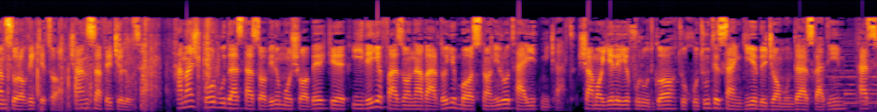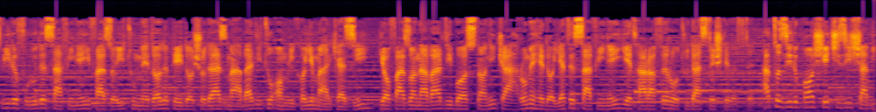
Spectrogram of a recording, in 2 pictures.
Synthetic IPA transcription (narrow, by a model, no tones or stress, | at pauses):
æmso̞ɾɒːɣecʰe̞t̪ʰɒ̰ːb̥t͡ʃʰænd̪̥sæfe̞d͡ʒe̞lot̪ʰæ̰ɾ | hæmæʃpʰoɾbuːd̪æzt̪ʰæsɒːviːɾemoʃɒːbe̞hcʰe̞iːd̪e̞je̞fæzɒːnævæɾd̪ɒːje̞bɒːst̪ɒːniːɾot̪ʰæiːd̪̥̚miːcʰæ̰ɾd̪̥ʃæmɒːje̞le̞jefuɾuːd̪ɡɒːht̪ʰuxut̪ʰuːt̪ʰe̞sæŋɟiːebe̞d͡ʒɒːmund̪eæzɢæd̪iːmt̪ʰæsviːɾe̞fuɾuːd̪e̞sæfiːne̞jiːfæzɒːiːt̪ʰume̞d̪ɒːle̞pʰe̞jd̪ɒːʃo̞d̪eæzmæʔbæd̪iːt̪ʰuʔɒːmɾiːkʰɒːje̞mæɾcʰæziːjɒːfæzɒːnævæɾd̪iːbɒːst̪ɒːniːcʰeæhɾo̞me̞ɦe̞d̪ɒːjæt̪ʰe̞sæfiːne̞jijet̪ʰæɾæfe̞ɾot̪ʰud̪æst̪ʰe̞ʃɟe̞ɾe̞ft̪ʰe̞hæt̪ʰːɒːziːɾepʰɒːʃjet͡ʃʰiːziːʃæbi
